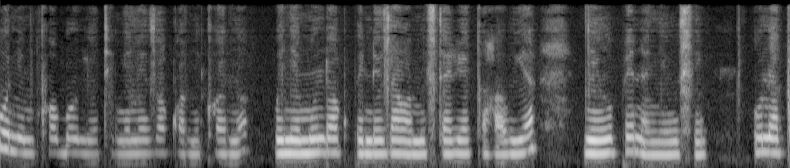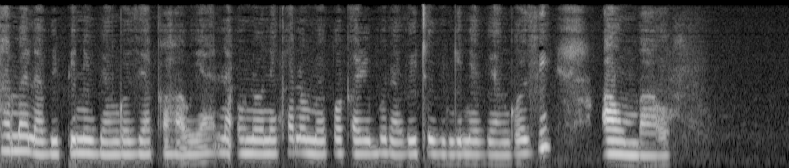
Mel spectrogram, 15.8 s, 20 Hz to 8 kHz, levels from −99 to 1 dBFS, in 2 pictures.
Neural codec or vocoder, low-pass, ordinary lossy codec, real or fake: autoencoder, 48 kHz, 128 numbers a frame, DAC-VAE, trained on Japanese speech; 7.2 kHz; MP3, 48 kbps; fake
